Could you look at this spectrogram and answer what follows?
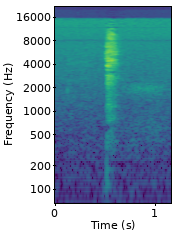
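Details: Cat sneezing after a feather earring got stuck in his nose: a single short, sharp, hissing burst; one sneeze.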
